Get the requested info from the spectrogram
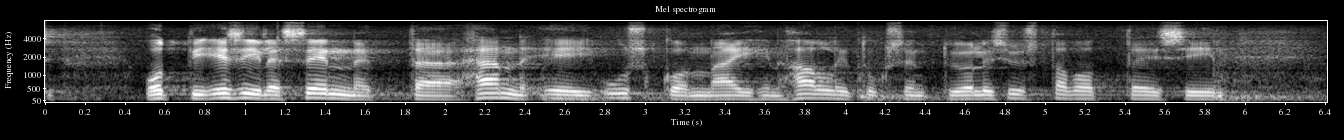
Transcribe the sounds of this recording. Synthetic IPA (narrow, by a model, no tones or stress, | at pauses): ot̪ːiesilːˑessenːet̪ːæhæneiuskonnæihinhɑlːit̪uksent̪yølːisyːst̪ɑʋot̪ːeisiːn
